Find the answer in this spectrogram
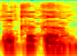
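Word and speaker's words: Nkunku: Christopher Nkoko, Nkuku, Nkuku, yes. yeah, Bundesliga, and if Gnabry's on sale, get him as well.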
